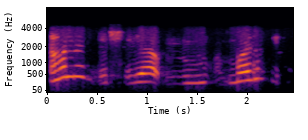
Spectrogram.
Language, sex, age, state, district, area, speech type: Kashmiri, female, 30-45, Jammu and Kashmir, Bandipora, rural, conversation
